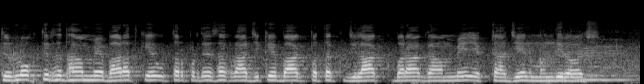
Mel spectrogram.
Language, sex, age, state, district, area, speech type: Maithili, male, 30-45, Bihar, Madhubani, rural, read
